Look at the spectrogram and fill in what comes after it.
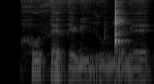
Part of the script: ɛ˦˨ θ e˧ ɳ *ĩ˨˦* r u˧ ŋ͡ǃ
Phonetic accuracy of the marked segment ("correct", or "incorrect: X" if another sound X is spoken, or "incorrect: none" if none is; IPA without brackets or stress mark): incorrect: ĩ˨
